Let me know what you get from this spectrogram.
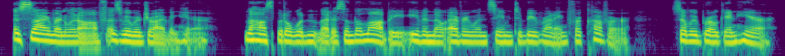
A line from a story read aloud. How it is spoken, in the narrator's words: said Karis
